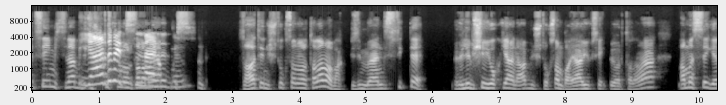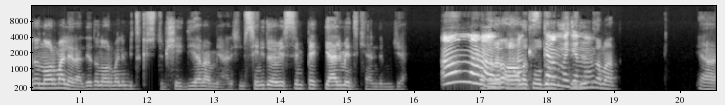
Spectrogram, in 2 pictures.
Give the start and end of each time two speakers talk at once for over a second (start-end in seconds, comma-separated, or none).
0.7-2.5, 17.0-18.8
